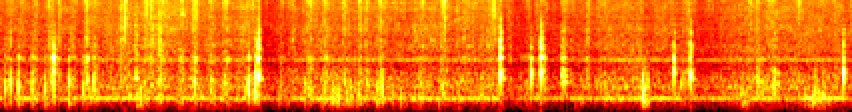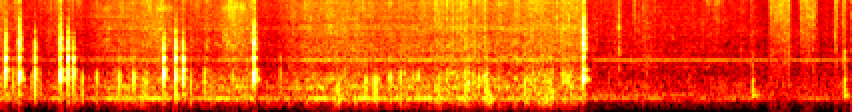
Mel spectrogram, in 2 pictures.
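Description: A cloth rag rubbing and wiping a freshly stained wood carving, with rustling newspaper and small crinkling clicks, stopping about seven seconds in. A faint steady hum runs underneath.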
